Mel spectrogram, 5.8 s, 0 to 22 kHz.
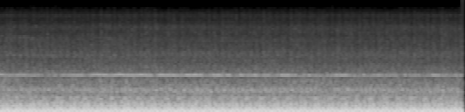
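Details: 2000 Chevy Tahoe 5.3 V8 idling on the lift after rear main seal replacement, checked for leaks; steady, even low rumble with a faint constant whine, no knocks or misses; running healthy.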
